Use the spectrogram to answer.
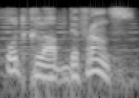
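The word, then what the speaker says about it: Hot Club de France: В 1932 году Уг основал «От Клаб де Франс», первое «H», французы не произносят. Отсюда и фонетическое «от Club de France».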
